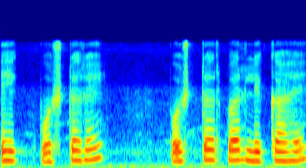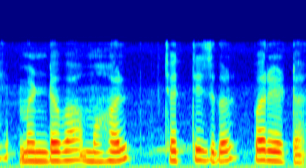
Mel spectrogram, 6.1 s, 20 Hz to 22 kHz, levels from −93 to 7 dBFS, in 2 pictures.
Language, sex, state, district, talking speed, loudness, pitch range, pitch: Hindi, female, Chhattisgarh, Kabirdham, 115 wpm, -16 LUFS, 215-235 Hz, 220 Hz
